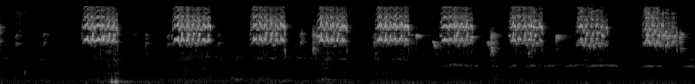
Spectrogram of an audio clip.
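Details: Recessive pied budgerigar chick, born early June 2020, begging as its albino red-eye mother feeds it; loud hoarse rasping notes repeated rhythmically, about ten in seven seconds, with a faint low hum behind.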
